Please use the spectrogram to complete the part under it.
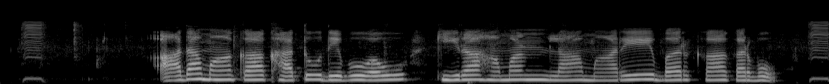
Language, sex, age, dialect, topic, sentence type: Chhattisgarhi, female, 18-24, Eastern, agriculture, question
